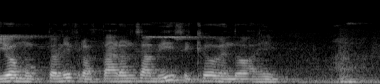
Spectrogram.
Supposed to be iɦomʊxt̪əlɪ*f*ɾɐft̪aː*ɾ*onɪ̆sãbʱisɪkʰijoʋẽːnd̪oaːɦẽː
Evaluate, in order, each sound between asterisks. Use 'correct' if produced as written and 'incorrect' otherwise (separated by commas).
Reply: correct, correct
